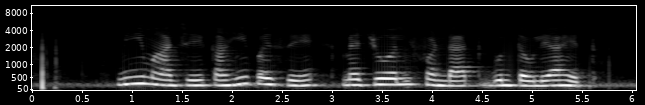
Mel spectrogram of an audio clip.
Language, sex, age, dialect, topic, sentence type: Marathi, female, 18-24, Standard Marathi, banking, statement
